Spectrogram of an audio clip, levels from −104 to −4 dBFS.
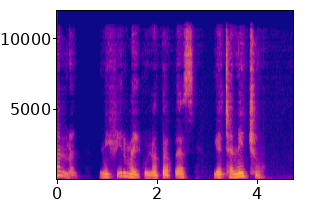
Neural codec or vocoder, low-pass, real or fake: codec, 44.1 kHz, 2.6 kbps, DAC; 10.8 kHz; fake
